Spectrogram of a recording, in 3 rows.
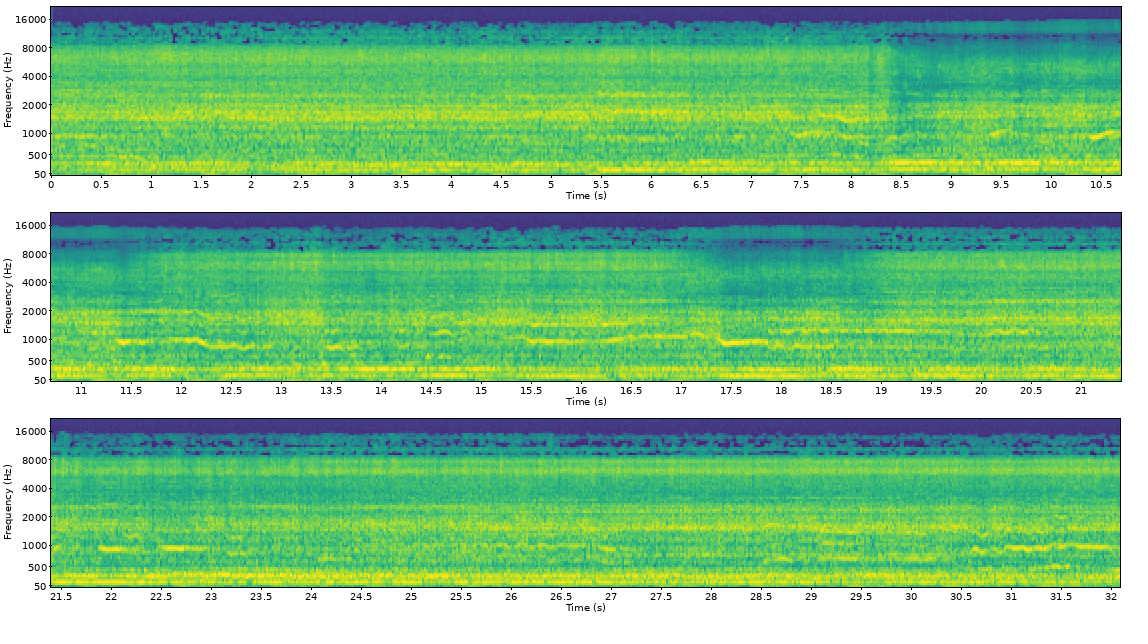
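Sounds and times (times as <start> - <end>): electronic noise music drone: 0.0 - 32.0.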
